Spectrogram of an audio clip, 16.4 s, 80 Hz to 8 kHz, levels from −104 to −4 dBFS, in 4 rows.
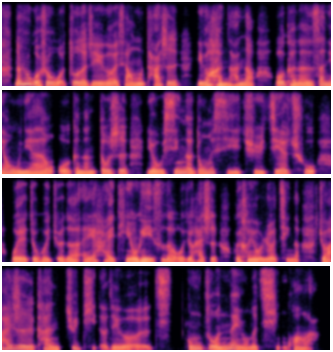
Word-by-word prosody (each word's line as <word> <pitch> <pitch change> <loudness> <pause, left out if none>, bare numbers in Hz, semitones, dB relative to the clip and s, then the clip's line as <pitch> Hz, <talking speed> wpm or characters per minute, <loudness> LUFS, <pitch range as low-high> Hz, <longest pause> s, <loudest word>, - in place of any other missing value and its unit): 那 270 -2 +5
如 290 +1 +8
果 225 -6 +4
说 225 +3 +3
我 175 - -1
做 230 -1 +2
的 195 -2 +3
这 185 -1 +1
个 170 -1 0
项 195 - -2
目， 170 -2 +2
它 190 - -5
是 215 -2 -1 0.2
一 190 - +3
个 210 - +5
很 195 -7 +4
难 155 +3 -2
的， 190 -2 0 0.2
我 220 +5 +3
可 210 -4 +1
能 180 +2 +3
3 225 +3 0
年、 210 0 +1
5 180 -3 +2
年， 170 +3 +1
我 175 -1 -2
可 180 - -3
能 170 0 +1
都 195 +4 +1
是 210 0 -1 0.2
有 170 -1 +3
新 230 +8 +2
的 205 -4 +2
东 205 +5 -1
西 170 -9 -4
去 175 +3 -3
接 205 +6 0
触， 215 -4 -1 0.3
我 175 - +2
也 165 -2 +3
就 175 +3 -2
会 180 0 -1
觉 150 -3 -4
得， 170 0 -1
诶？ 175 +4 -3
还 195 -3 -3
挺 190 0 -5
有 185 - +7
意 205 -2 +8
思 170 - -5
的， 165 -1 -1
我 - - -4
就 - - -3
还 160 -2 -5
是 175 +2 -4 0.2
会 200 - -1
很 180 -2 +1
有 165 -1 +4
热 175 -1 +1
情 - - -7
的， - - -8 0.2
主 175 - +1
要 190 - +1
还 240 +2 0
是 235 -4 +1
看 200 -4 -2
具 275 - -3
体 290 +6 -11
的 - - -10
这 175 +2 -1
个 170 - -3
期 - - -4 0.2
工 230 +3 +2
作 230 -7 +2
内 225 +3 +2
容 165 -1 -2
的 180 - 0
情 - - -5
况 185 -2 -4
啦。 - - -10
185 Hz, 285 characters per minute, -24 LUFS, 175-215 Hz, 0.3 s, 如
